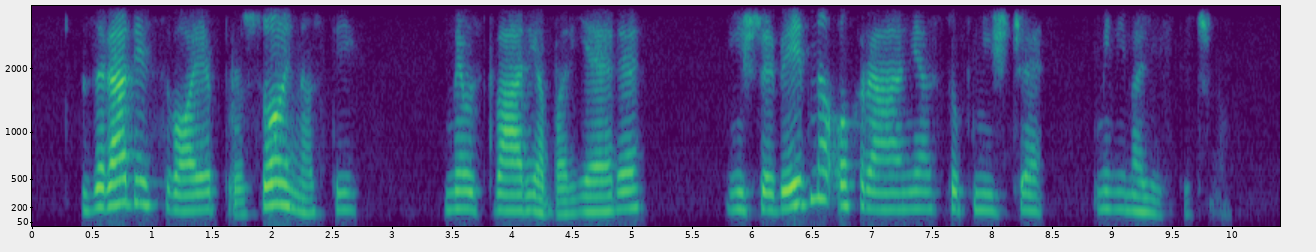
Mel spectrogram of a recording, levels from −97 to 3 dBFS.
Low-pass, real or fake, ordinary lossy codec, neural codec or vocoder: 3.6 kHz; fake; Opus, 16 kbps; codec, 16 kHz, 4 kbps, X-Codec, WavLM features, trained on Multilingual LibriSpeech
